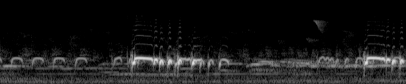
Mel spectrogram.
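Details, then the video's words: Zebra dove of local stock singing its fluty nyuling style, two bright rising coos each followed by rapid stuttering notes, while softer cooing from other doves runs underneath. "perkutut lokal gacor suara nyuling"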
